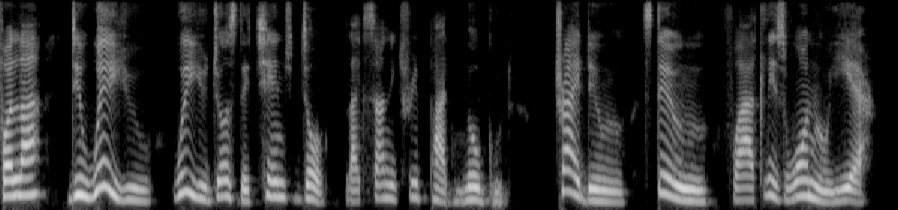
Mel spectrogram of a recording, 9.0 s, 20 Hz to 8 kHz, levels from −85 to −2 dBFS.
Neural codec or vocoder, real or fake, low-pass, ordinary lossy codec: codec, 16 kHz, 1 kbps, X-Codec, HuBERT features, trained on LibriSpeech; fake; none; none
